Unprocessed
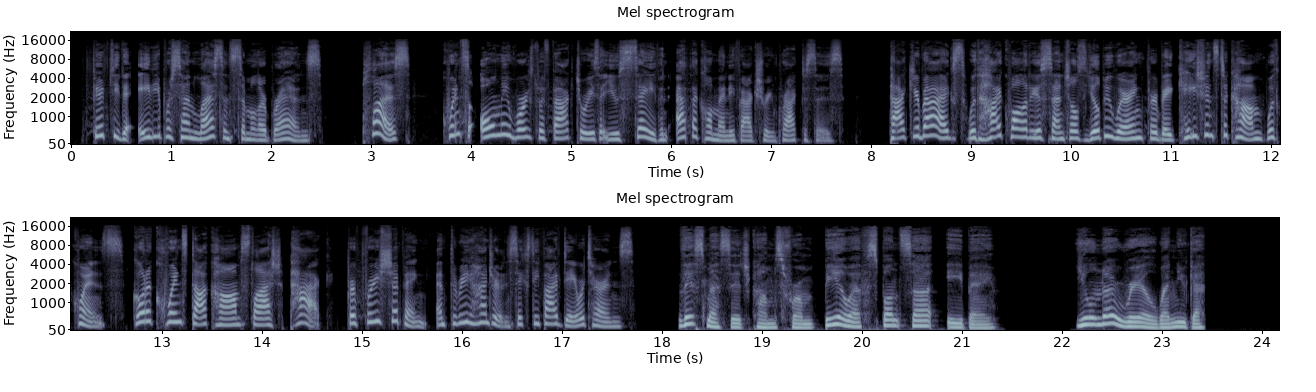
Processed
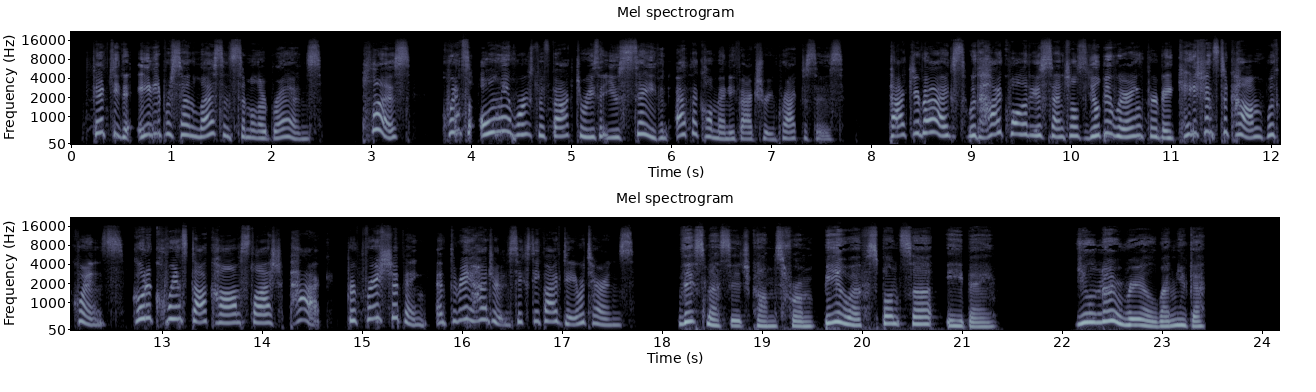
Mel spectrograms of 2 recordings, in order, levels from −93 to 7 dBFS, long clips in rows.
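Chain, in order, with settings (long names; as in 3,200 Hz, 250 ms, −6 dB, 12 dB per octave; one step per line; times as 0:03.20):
low-shelf EQ 79 Hz −9.5 dB
phase-vocoder pitch shift with formants kept +5 semitones
level −5.5 dB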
